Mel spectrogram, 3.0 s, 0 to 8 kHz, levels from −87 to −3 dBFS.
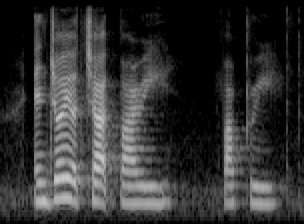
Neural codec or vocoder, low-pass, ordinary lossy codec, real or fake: none; 7.2 kHz; none; real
